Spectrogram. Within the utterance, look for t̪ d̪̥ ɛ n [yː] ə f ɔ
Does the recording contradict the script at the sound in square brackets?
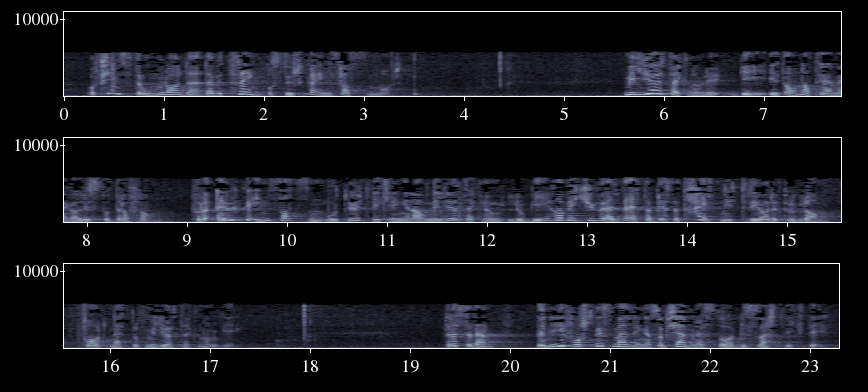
no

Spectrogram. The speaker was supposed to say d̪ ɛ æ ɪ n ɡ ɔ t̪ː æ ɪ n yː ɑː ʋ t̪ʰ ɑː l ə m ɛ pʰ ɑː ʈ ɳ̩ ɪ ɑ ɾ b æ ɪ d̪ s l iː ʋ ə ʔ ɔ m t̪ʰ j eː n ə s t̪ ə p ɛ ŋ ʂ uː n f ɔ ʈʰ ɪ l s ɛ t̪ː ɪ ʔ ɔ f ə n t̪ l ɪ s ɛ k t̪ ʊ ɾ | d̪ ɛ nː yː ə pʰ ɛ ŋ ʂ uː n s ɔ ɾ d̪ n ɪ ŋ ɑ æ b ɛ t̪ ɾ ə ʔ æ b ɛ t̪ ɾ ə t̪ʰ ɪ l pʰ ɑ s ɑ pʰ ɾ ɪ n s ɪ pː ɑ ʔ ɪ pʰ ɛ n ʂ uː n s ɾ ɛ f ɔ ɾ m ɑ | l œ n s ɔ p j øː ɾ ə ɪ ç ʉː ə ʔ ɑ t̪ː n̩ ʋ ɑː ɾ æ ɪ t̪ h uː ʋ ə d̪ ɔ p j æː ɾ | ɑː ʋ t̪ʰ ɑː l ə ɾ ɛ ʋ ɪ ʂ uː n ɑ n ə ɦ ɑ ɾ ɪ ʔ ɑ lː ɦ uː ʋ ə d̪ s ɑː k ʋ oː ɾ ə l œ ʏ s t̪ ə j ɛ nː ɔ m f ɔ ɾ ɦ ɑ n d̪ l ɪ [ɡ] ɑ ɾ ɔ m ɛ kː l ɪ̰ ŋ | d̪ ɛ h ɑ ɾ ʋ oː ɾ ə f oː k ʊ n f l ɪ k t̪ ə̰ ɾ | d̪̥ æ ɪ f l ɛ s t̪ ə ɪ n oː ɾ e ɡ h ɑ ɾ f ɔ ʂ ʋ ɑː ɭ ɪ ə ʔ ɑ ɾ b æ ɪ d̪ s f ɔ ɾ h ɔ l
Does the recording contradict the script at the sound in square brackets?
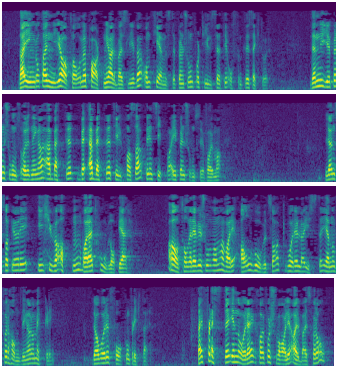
yes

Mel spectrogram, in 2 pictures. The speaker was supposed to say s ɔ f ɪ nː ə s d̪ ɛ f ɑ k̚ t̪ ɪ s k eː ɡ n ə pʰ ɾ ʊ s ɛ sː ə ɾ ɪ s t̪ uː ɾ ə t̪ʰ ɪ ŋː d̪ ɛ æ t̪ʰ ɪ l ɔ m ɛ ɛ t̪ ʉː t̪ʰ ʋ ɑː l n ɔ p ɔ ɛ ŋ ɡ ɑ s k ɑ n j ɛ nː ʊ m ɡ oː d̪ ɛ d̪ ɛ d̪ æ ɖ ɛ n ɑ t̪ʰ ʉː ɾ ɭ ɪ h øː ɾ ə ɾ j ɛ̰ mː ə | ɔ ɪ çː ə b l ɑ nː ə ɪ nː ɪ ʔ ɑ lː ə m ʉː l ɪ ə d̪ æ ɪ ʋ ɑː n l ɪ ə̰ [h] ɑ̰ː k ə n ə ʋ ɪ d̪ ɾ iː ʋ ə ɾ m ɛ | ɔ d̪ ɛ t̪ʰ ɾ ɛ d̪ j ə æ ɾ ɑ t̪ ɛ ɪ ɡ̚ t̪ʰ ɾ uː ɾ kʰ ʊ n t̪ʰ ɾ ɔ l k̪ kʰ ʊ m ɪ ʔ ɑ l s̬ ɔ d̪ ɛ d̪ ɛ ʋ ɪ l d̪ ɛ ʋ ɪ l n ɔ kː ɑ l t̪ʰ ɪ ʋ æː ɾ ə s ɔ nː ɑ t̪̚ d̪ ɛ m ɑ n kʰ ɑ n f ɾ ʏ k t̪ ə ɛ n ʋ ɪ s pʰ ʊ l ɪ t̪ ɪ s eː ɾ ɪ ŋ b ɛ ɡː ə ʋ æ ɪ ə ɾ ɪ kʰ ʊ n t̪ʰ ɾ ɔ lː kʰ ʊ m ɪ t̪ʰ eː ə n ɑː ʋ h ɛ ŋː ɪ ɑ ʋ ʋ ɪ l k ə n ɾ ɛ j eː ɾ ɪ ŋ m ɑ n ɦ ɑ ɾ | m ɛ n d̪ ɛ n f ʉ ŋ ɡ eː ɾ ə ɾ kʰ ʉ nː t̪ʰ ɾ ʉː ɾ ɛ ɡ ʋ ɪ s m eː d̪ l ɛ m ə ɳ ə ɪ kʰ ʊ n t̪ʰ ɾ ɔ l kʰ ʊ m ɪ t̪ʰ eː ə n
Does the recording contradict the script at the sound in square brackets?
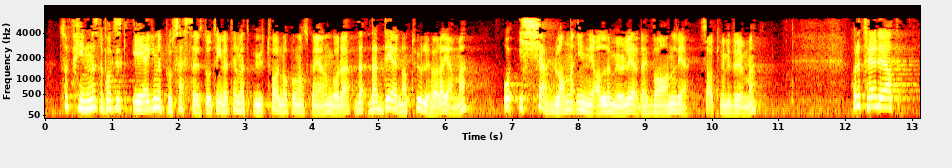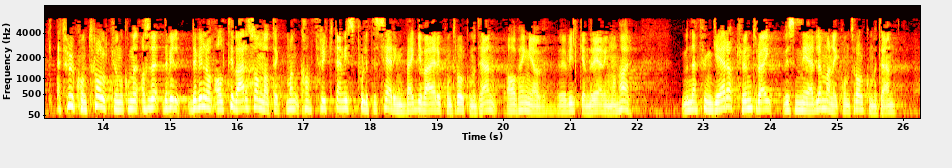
yes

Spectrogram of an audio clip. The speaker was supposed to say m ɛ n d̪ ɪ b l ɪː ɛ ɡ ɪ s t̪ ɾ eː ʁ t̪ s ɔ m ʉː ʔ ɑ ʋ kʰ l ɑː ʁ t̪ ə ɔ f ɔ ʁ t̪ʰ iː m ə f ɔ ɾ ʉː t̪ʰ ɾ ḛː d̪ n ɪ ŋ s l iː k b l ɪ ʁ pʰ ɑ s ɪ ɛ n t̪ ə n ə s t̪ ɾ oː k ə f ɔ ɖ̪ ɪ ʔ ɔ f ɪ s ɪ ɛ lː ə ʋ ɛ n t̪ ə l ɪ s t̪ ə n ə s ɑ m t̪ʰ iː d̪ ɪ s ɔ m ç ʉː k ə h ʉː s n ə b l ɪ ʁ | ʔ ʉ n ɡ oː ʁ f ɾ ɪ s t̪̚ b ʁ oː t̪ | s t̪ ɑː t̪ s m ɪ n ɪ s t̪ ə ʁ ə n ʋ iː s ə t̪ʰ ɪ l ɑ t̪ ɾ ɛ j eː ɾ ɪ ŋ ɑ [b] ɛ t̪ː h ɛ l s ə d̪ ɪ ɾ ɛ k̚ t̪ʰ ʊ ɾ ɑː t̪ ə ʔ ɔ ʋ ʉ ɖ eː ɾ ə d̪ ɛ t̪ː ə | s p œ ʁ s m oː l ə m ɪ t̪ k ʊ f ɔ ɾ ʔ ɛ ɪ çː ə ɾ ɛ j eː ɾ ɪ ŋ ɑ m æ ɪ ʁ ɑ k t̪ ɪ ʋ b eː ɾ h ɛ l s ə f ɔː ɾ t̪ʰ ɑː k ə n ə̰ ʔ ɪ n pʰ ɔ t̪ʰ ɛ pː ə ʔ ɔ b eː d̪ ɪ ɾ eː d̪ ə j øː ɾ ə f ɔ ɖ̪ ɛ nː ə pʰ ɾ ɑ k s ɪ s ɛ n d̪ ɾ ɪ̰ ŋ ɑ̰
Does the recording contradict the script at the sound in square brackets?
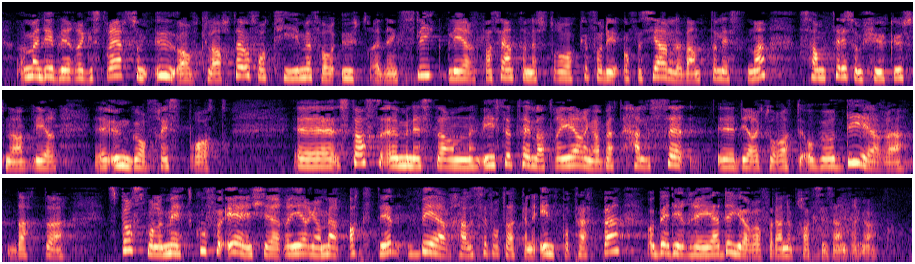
no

